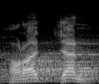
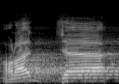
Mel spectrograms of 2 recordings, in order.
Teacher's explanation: رج اذا رج، تا لام زیر تیل، اذا رجت حمزہ را زبر ار، ضاد پیش طو، ارض را جیم زبر رج، جیم دو زبر جن، رجن وقفاً، رجا. یاد رکھیے دو زبر کو وقف کی حالت میں الف سے بدل دیں گے تو اس کو کہیں گے وقف بالابدال مع الالف.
